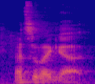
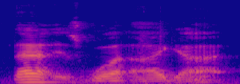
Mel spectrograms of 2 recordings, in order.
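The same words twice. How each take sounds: First: Said in the usual way. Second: "That is what I got" slowed, each word landed; measured, deliberate sign-off; slow emphatic restatement. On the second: Shown as a demonstration. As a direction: spell out "That is" deliberately for weight. Repeats closing line, second slower.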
